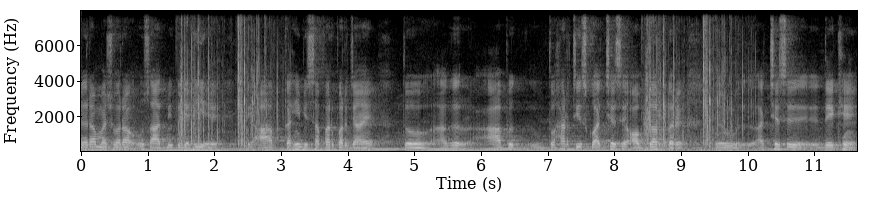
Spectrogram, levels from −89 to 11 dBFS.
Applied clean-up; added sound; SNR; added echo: none; Crumpling, crinkling; 6 dB; none.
